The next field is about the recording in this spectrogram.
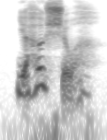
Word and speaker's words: Yehoshua: Yeshua is a variant of Joshua, which in the Hebrew is pronounced Yehoshua.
